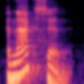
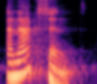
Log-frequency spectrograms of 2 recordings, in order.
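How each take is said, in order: No difference in how they are said.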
